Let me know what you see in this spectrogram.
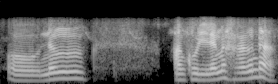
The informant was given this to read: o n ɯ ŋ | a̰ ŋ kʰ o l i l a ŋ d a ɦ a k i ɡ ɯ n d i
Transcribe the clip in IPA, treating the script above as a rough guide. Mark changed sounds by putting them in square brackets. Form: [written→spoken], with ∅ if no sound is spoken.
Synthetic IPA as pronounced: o n ɯ ŋ | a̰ ŋ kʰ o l i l a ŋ [d→n] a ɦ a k [i→a] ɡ ɯ n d [i→a]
